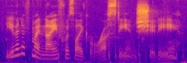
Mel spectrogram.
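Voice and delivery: normal talking voice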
